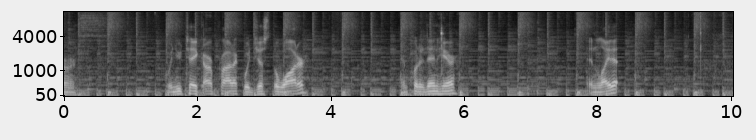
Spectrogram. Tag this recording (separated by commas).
Music, Speech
